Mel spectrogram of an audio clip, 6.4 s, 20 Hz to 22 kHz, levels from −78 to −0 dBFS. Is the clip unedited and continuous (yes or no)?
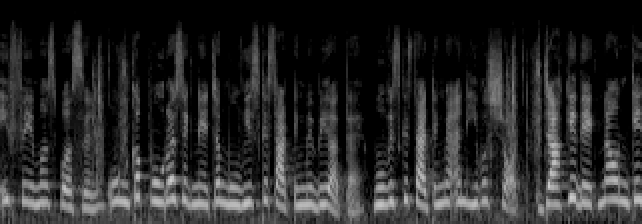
no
